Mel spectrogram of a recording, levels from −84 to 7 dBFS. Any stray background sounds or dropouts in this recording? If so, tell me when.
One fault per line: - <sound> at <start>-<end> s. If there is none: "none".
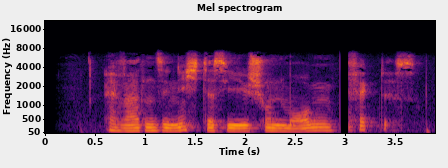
- dropout at 2.9-3.0 s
